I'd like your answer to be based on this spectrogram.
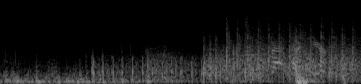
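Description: Video game gunfire: a steady burst of rapid automatic shots, densest in the second half, with a loud crack near the end, heard over game background noise.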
